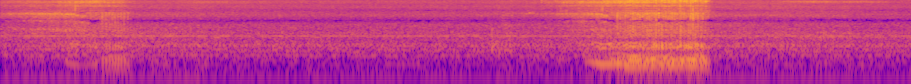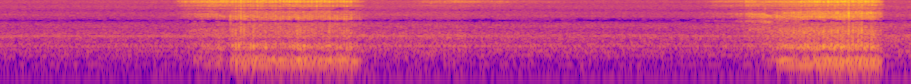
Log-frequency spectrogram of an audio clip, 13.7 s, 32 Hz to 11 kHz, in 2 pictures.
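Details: Sleeping on a lap: three rough, rumbling snores on the in-breath, roughly every four seconds, about 15 breaths a minute, over steady room hum; snoring.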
